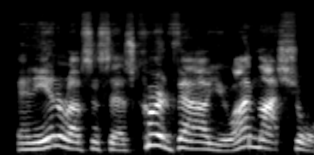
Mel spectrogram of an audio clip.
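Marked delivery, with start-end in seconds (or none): 1.4-3.2 testy, irritable, raised voice. Retelling how a man interrupted the trustee's questioning, doing a mock-testy reply. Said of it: "He's getting testy here".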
